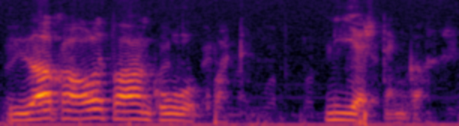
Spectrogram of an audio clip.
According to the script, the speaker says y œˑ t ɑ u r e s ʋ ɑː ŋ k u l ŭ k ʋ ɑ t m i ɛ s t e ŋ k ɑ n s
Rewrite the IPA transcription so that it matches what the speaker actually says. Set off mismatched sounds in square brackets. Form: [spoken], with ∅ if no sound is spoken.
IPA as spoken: y œˑ [k] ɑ u [l] e [t] ʋ ɑː ŋ k u l ŭ k ʋ ɑ t m i ɛ s t e ŋ k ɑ n s

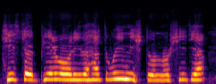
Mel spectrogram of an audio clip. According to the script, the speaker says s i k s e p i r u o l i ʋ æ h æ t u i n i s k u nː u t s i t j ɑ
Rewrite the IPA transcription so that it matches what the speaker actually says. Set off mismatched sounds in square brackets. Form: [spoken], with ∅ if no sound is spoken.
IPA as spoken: s i [t] s e p i r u o l i ʋ æ h æ t u i [m] i s [t] u nː u [s] s i t j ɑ

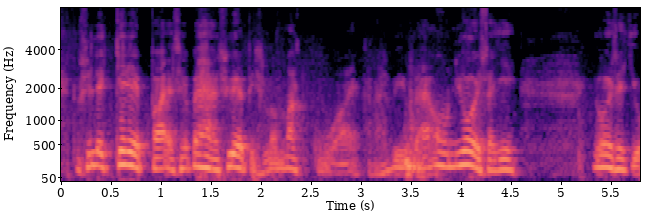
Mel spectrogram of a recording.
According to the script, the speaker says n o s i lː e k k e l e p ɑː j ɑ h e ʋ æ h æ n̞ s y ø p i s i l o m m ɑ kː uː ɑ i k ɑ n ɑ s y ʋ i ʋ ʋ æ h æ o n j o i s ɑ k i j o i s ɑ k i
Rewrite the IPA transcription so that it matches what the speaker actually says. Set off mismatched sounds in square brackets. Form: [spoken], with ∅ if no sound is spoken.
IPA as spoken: n o s i lː e k k e l e p ɑː j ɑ [s] e ʋ æ h æ n̞ s y ø p i s i [lː] o m m ɑ kː uː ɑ i k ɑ n ɑ [h] y ʋ i ʋ ʋ æ h æ o n j o i s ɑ k i j o i s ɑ k i

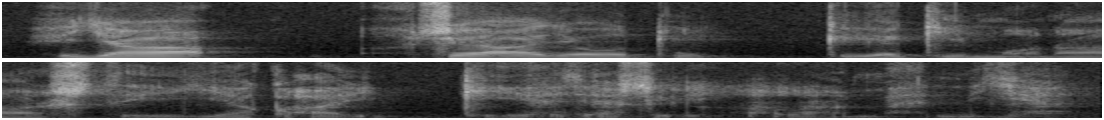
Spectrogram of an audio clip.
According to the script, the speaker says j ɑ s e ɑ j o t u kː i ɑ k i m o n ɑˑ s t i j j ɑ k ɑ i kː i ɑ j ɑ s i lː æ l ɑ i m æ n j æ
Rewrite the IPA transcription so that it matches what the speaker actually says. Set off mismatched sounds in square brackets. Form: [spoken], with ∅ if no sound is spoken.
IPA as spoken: j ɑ s e ɑ j o t u kː i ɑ k i m o n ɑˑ s t i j j ɑ k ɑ i kː i ɑ j ɑ s i lː æ l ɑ i m æ n j æ

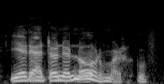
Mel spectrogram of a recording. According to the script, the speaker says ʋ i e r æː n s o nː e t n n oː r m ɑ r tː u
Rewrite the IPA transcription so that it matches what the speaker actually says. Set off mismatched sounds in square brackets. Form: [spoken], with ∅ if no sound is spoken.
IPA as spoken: ʋ i e r æː n [t] o nː e [∅] n n oː r m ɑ r [kː] u

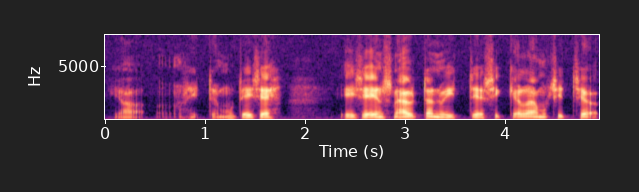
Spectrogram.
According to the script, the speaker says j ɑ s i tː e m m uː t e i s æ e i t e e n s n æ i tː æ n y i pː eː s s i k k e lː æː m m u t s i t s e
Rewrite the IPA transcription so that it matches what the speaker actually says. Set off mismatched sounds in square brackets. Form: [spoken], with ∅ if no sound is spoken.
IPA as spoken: j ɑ s i tː e m m [u] t e i s [e] e i [s] e e n s n æ [y] tː æ n y i [tː] eː s s i k k e lː æː m m u t s i t s e

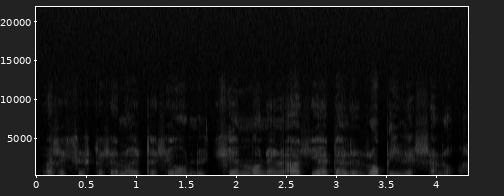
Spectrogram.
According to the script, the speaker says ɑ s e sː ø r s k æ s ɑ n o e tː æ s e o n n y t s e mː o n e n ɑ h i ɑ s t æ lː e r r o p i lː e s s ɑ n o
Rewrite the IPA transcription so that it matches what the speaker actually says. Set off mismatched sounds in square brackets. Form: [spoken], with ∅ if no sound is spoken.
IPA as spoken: ɑ s e sː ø r s k æ s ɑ n o e tː æ s e o n n y t s e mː o n e n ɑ [s] i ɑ [∅] t æ lː e r r o p i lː e s s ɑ n o

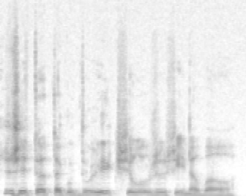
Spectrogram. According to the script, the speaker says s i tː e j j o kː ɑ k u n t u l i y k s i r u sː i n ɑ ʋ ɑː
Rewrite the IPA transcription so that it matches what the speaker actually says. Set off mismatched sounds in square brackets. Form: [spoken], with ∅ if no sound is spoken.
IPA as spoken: s i tː e j j o [tː] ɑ k u n t u l i y k s i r u [s] i n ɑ ʋ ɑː

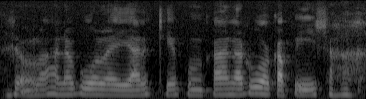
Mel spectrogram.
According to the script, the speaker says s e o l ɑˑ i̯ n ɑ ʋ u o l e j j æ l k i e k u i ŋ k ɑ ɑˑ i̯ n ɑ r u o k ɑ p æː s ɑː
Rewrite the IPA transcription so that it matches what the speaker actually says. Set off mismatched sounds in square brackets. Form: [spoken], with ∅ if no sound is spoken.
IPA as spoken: s e o l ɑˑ i̯ n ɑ ʋ u o l e j j æ l k i e k u i ŋ k ɑ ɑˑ i̯ n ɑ r u o k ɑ p [iː] s ɑː

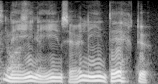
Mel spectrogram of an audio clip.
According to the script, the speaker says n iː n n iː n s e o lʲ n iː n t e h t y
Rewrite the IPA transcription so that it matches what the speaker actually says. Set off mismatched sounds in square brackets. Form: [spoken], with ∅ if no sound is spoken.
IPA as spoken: n iː n n iː n s e o lʲ n iː n t e h t y

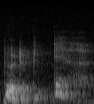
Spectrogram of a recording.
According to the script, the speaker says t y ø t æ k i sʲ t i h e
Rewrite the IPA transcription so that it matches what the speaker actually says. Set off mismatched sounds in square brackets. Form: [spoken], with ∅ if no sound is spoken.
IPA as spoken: t y ø t æ [p] i [tʲ] t [e] h [æ]

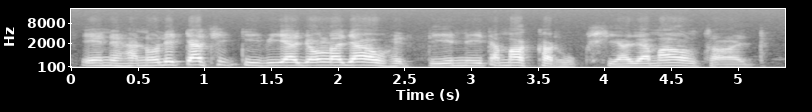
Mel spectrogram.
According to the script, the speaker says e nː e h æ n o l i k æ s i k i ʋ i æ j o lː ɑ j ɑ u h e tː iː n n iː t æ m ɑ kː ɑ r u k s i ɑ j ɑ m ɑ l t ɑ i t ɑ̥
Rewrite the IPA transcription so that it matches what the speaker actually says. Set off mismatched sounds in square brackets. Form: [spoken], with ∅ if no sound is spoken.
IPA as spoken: e nː e h æ n o l i k æ s i k i ʋ i æ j o lː ɑ j ɑ u h e tː iː n n iː t æ m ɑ kː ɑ r u k s i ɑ j ɑ m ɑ l t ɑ i t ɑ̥

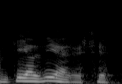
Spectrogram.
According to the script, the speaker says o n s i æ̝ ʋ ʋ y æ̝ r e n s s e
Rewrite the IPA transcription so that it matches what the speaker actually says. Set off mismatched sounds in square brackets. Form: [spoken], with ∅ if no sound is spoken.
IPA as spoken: o n [t] i æ̝ ʋ ʋ [i] æ̝ r e [∅] s s e

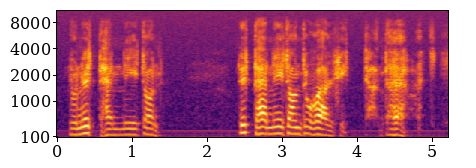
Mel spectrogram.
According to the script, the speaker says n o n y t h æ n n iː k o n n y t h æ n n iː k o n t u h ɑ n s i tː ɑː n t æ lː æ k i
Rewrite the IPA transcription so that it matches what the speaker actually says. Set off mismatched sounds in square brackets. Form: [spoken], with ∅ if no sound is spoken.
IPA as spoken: n o n y t h æ n n iː [t] o n n y t h æ n n iː [t] o n t u h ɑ n s i tː ɑː n t [æː] lː æ k i

